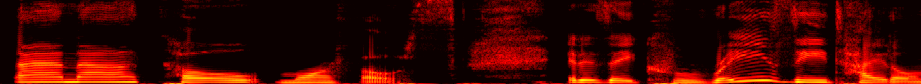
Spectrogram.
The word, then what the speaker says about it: Thanatomorphose: yeah than tomoro so if you're having a hard time trying to say it that is how you say it than to morphos it is a crazy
